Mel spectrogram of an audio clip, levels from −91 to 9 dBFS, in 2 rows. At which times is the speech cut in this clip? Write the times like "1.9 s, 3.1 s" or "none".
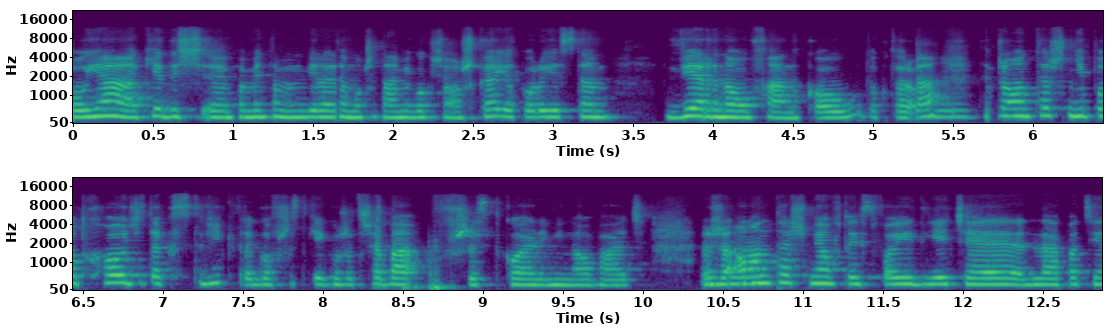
1.6 s, 2.8 s, 5.3 s, 5.8 s, 7.5 s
